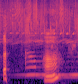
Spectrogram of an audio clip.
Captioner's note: humming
